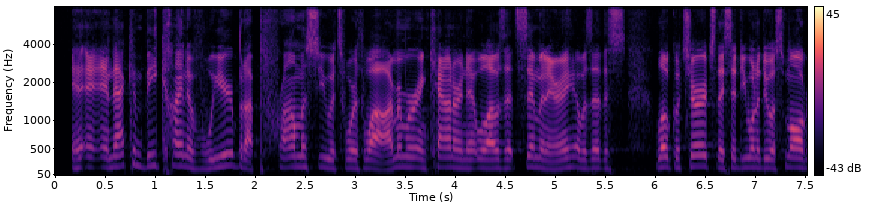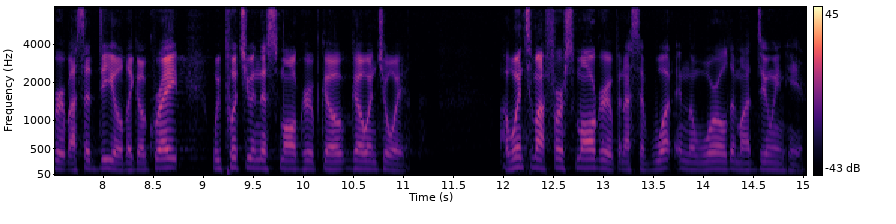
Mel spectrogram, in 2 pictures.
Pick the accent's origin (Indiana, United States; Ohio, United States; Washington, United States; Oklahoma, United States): Oklahoma, United States; I'm from Oklahoma, so, uh, our common weather is tornadoes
